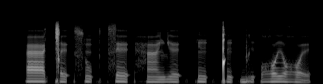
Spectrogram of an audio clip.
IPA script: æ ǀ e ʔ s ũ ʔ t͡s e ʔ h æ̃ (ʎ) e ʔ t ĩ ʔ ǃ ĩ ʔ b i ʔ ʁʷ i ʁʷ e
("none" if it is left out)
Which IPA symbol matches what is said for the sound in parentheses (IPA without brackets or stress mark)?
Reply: ʎ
